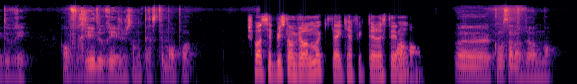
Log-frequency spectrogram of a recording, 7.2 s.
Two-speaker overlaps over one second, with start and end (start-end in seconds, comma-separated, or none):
none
